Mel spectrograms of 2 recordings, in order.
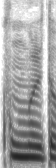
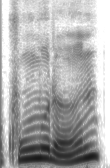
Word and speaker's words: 국물: 그리고 국물은 자연스럽게 국물처럼 들려요. Spelling is 국물, but the sound often becomes 국물. So I read the card as 국물, but I should expect to hear 국물.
